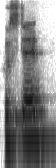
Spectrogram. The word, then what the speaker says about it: Husted: got busted by Husted," but it's technically it's pronounced Husted, but it's fine.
